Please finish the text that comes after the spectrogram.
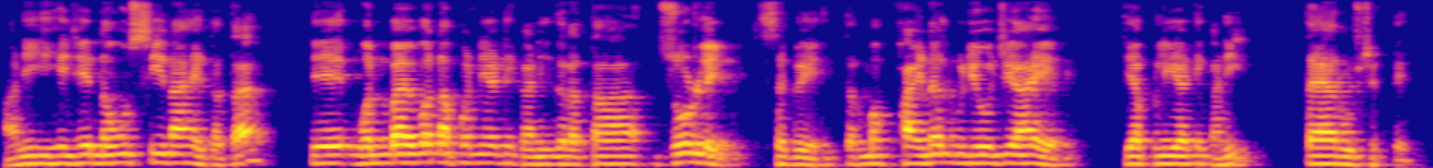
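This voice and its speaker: A man giving an unscripted, step-by-step software tutorial in a repetitive, instructional way. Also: medium pitch, steady tone, measured pace. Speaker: tutorial presenter.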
